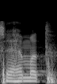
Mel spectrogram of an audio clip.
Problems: constant background noise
